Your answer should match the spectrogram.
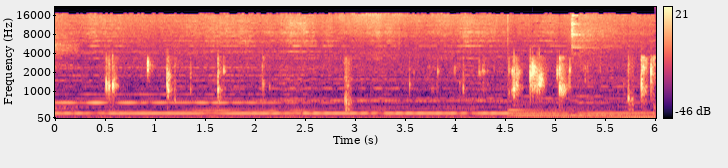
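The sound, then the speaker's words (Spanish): Feet shift and splash in a bucket of water, giving several short, irregular sloshes, some louder than others, over a steady low electrical hum. No one speaks. “Necesito escuchar cómo juegan sus pies con el agua. El agua dentro, sus pies de la cubeta. Mueva los pies.”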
